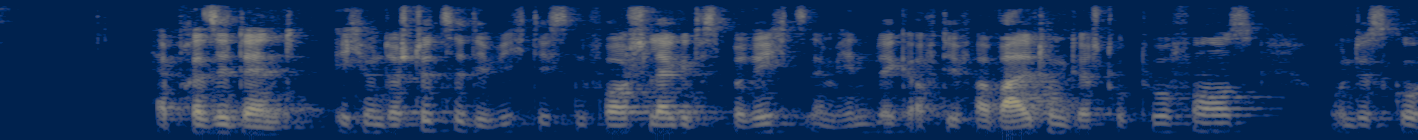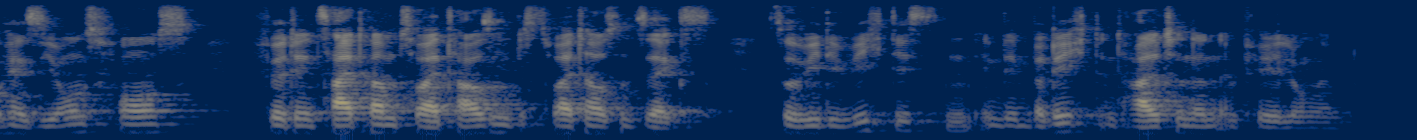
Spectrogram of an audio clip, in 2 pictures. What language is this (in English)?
German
